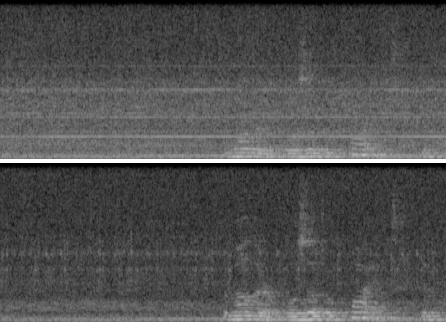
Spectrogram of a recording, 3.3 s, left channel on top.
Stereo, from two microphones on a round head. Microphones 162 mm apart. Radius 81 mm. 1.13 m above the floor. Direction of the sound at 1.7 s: 15° right (ahead or behind).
